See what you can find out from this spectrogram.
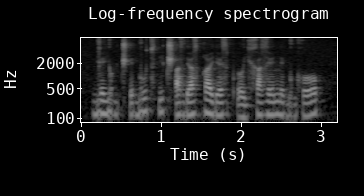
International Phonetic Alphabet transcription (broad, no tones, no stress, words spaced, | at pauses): ɡe jɤɡt͡ʃʼeɡu t͡sʼit͡ʃʼazɾʲaz qejɾʲɛz pʼɤj xaze neɡoɡxo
